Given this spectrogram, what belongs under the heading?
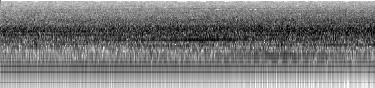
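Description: A loud, steady race car engine drone holds close and constant on the Las Vegas road course, a sustained high-revving whine with slowly rising pitch as the car accelerates.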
